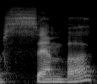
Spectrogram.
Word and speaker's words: semba: basic rhythms in angola that were created were semba that's spelled s-e-m-b-a zomba k-i-z-o-m-b-a and caduro k-u-d-u the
